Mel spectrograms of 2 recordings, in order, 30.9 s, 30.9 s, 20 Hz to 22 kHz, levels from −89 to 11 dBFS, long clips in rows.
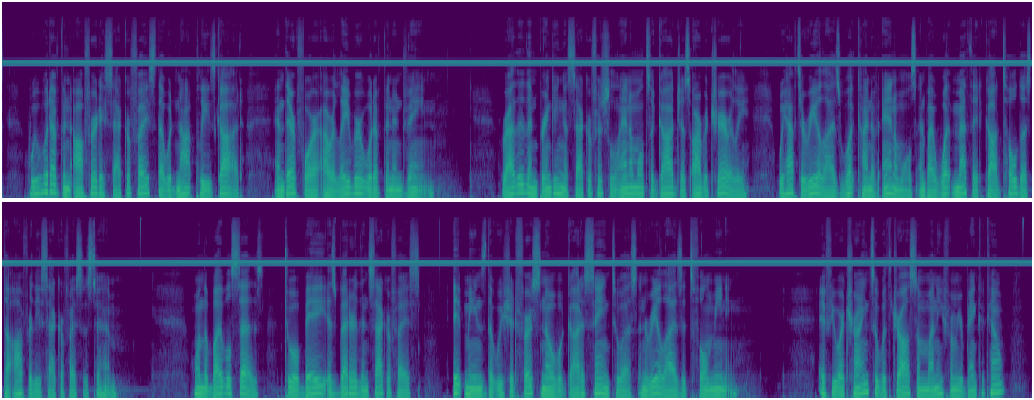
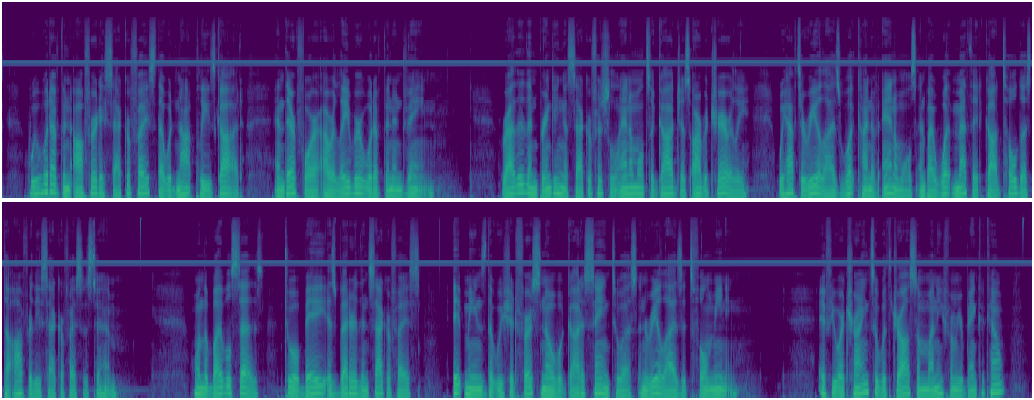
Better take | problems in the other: second | high-pitched whine; loud; throughout; 6 kHz, 6 dB below the speech; faint in the second

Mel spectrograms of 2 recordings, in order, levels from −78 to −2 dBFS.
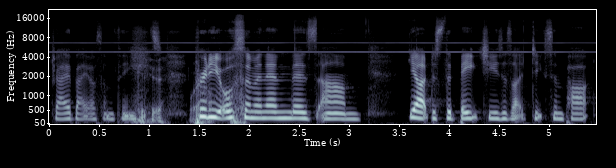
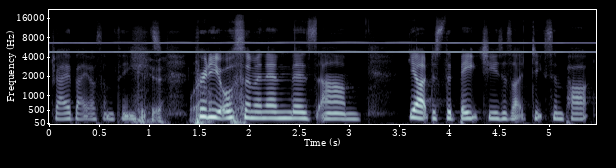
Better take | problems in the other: first | high-pitched whine; loud; throughout; 5 kHz, 6 dB below the speech; faint in the first

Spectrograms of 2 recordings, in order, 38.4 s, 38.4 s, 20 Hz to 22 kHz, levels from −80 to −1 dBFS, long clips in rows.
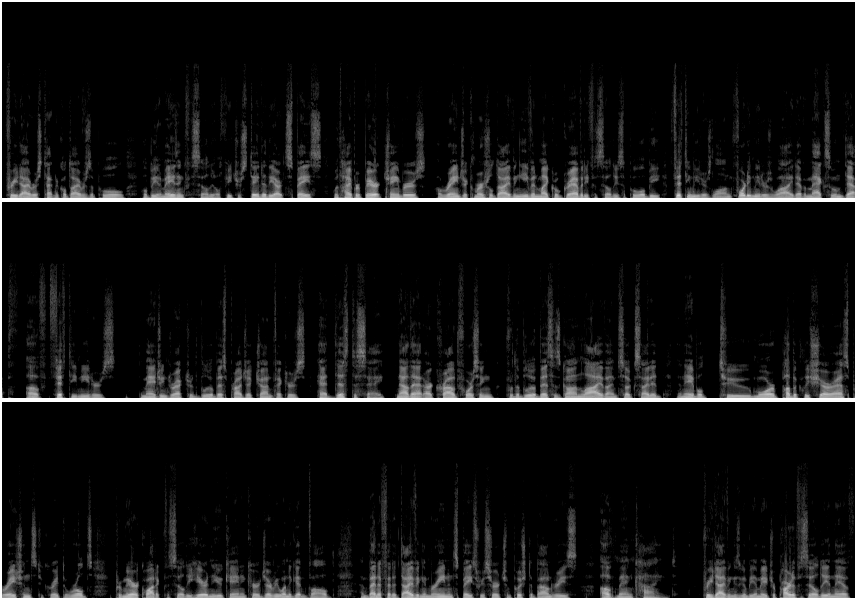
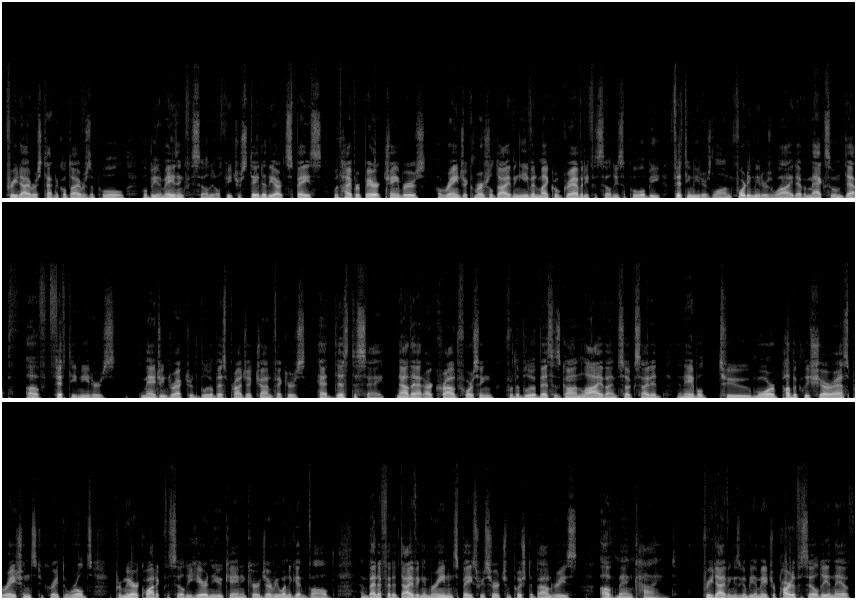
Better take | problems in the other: neither | none

